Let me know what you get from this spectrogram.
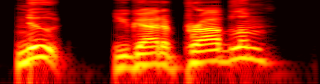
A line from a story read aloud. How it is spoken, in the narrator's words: Minho asked, his voice surprisingly stern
